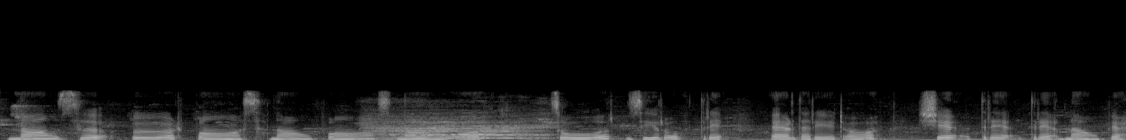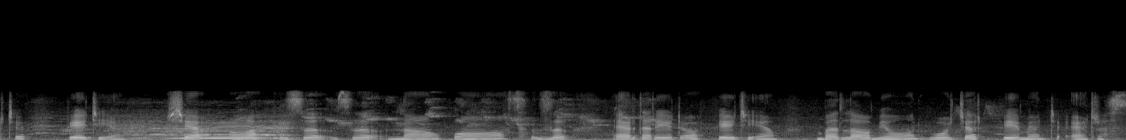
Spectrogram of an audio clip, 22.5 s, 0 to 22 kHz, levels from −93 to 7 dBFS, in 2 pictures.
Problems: constant background noise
